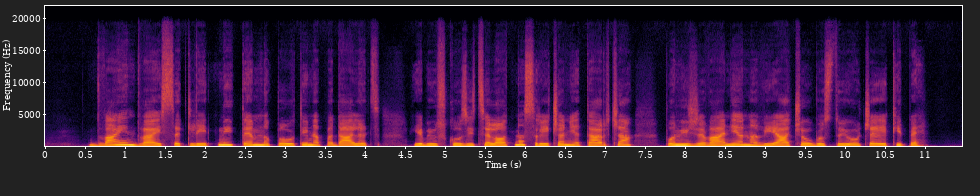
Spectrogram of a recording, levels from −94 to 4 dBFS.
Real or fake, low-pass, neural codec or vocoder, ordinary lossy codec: fake; 19.8 kHz; codec, 44.1 kHz, 2.6 kbps, DAC; none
